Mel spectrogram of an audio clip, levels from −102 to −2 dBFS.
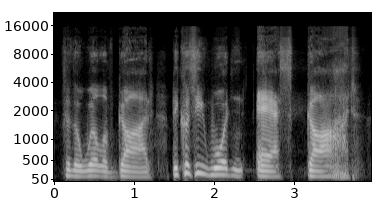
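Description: No technical faults are audible in the speech, and the voice compression shows only a light coding texture, consistent with Opus at around 20 kbps.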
